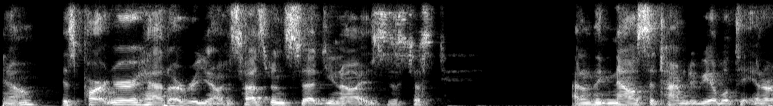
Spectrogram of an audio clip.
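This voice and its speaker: A man's unremarkable speaking voice at a medium pitch. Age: 60s. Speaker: political consultant. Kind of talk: podcast interview.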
